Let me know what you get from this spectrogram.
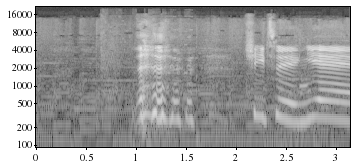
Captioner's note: laughs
